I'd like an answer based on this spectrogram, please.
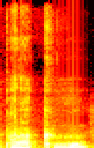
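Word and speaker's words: ברך: 바라크. 바라크. 바라크라고 읽습니다.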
